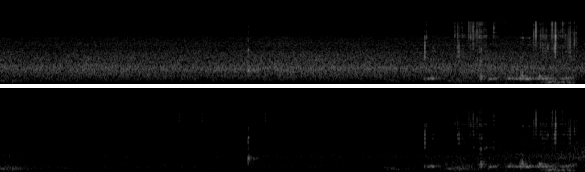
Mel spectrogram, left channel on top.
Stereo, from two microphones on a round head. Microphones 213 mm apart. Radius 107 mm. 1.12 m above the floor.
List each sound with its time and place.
2.5 s a pop: 25° left (ahead or behind)
4.2 s crushing: 40° left (ahead or behind)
